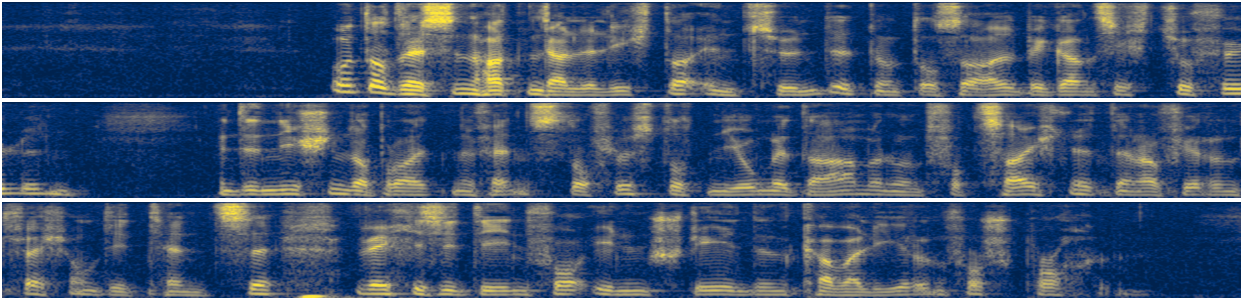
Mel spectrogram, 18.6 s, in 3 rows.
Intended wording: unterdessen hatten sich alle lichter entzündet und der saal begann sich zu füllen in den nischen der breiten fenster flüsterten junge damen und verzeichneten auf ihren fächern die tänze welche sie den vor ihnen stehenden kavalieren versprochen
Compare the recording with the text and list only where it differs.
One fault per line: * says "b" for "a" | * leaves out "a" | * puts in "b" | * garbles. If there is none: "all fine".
* leaves out "sich"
